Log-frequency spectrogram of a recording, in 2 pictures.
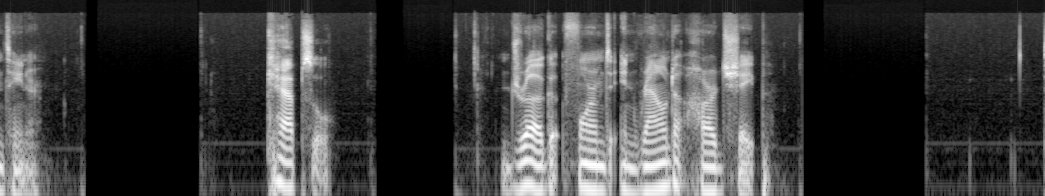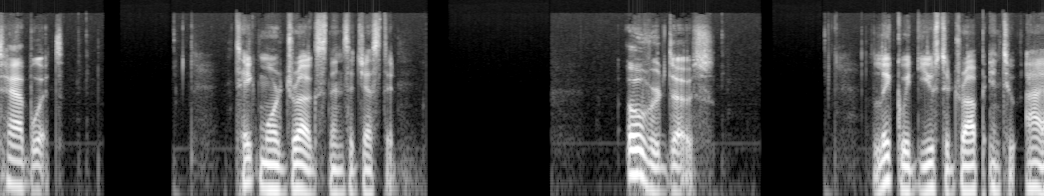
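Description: A man speaks clearly and calmly into a close microphone, in short phrases with pauses.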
